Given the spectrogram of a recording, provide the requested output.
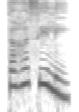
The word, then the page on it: ತಹಸೀಲು: tahasīlu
